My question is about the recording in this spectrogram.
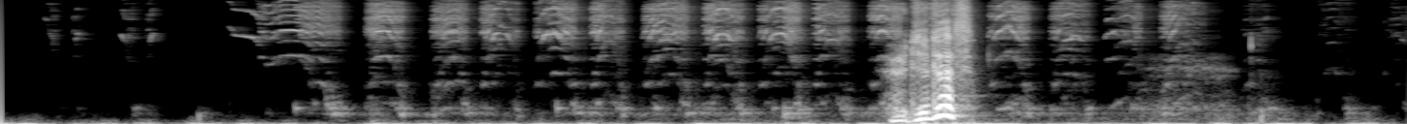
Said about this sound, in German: Mein Mikromon, mein Mikrofonständer quietscht. Boah. Der quietscht aber heftig. Mein, mein Mikrofonständer.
